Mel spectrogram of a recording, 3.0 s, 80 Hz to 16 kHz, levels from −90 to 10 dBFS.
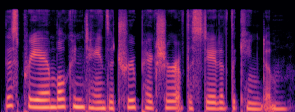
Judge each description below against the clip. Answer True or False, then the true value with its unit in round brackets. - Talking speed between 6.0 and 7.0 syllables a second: True (6.4 syllables/s)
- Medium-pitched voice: False (215 Hz)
